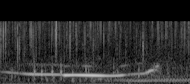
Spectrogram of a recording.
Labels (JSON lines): {"label": "biophony", "recorder": "SoundTrap 300"}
